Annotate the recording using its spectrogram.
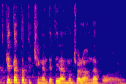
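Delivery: ordinary delivery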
